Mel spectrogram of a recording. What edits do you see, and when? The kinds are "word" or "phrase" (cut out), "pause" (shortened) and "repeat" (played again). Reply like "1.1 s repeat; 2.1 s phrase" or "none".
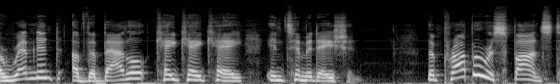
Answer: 1.5 s word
